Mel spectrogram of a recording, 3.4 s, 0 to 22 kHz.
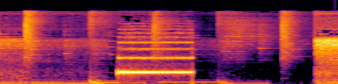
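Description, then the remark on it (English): Telephone dialing and ringing as the radio station Hot 96.9 places a call: a few short clicks and beeps, then a loud, steady ring tone held for under a second, followed by more brief clicks and tones. No one speaks. “Hang on the phone and we're going to try and call her right now, okay?”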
